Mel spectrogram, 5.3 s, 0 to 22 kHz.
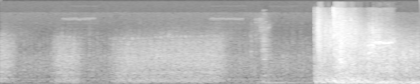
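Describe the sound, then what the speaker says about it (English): Tank cannon fire in World of Tanks, driving the STA 1: engine rumble and mechanical clatter lead into a sudden loud, booming blast that rolls on with heavy reverberation. "Put a good shot into the back of his turret."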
